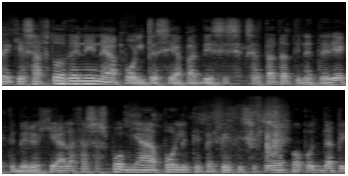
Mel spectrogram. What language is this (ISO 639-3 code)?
ell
